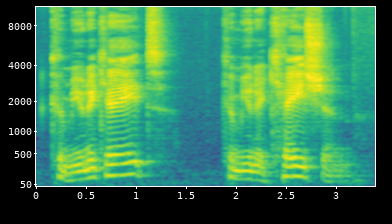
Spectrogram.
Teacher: the stress is on the ca of communication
